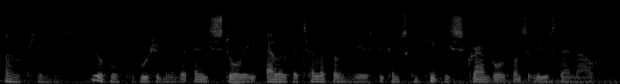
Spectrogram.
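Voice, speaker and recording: A man's voice: on the low side, little pitch movement, fast talker, creaky, background noise. A man playing a prim, defensive dream demon in a formal, fussy, easily exasperated manner for an ASMR roleplay drama. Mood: resigned. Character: prim, defensive dream demon, one half of split creature.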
